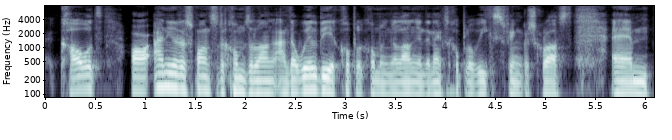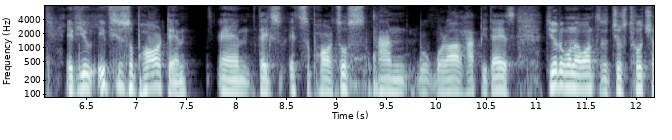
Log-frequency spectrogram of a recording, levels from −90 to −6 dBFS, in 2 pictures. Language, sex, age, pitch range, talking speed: English, male, 30-49, 90-110 Hz, 240 wpm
